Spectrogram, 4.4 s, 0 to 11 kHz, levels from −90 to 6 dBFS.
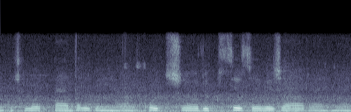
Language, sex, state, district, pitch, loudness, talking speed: Hindi, female, Bihar, Vaishali, 105 Hz, -17 LUFS, 175 wpm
